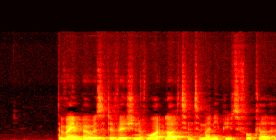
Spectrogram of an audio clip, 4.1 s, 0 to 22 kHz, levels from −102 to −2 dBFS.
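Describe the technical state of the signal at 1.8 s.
At 1.8 s the speech signal is intact, with no audible technical fault at that moment.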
